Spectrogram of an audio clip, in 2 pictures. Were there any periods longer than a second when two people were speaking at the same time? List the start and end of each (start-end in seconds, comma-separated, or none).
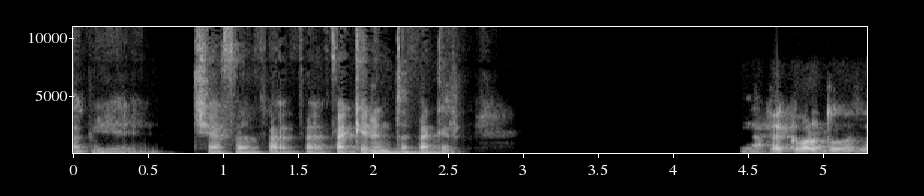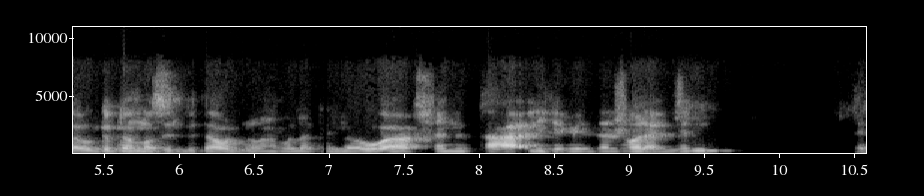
none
